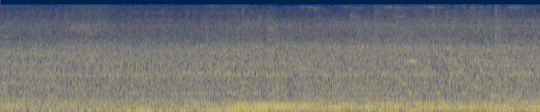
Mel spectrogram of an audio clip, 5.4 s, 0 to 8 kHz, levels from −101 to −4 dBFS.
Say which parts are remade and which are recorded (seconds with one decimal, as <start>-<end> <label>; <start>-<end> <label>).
0.0-4.3 recorded; 4.3-4.9 remade; 4.9-5.4 recorded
